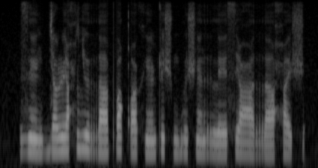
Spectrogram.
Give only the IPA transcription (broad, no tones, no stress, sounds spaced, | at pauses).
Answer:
z ẽ ɡ ɟ a ɭ i ħ ʎ ɯ r a pʼ ɔ qʼ o x ẽ ʈ i ʃ m b ɯ ʃ ɛ̃ r l e s i ʕ a r a ħ ɛ ʃ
